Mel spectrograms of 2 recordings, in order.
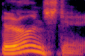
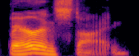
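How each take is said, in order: First: The last syllable rhymes with 'seen'. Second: The last syllable rhymes with 'fine'. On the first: It follows the pattern of surnames like Goldstein. "Because it's like Goldstein" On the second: It follows the pattern of Frankenstein. "Because it's spelled like Frankenstein"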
